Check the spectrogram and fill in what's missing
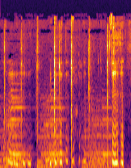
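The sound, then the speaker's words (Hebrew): A little sheep bleats several times in short, wavering cries, interrupted by sharp hiccup-like catches, fairly loud with no talking. “הכבשה הפסיקה לשהק.”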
